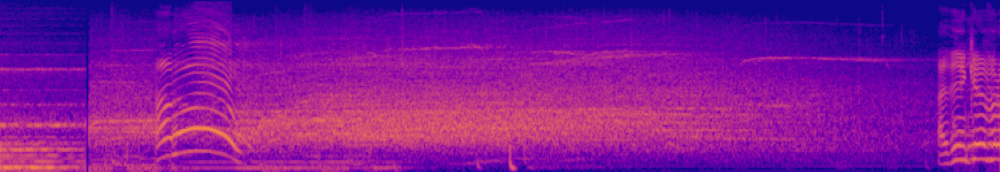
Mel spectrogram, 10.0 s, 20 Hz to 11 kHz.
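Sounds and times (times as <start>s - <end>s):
crowd cheering and clapping: 0.8s - 9.4s.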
